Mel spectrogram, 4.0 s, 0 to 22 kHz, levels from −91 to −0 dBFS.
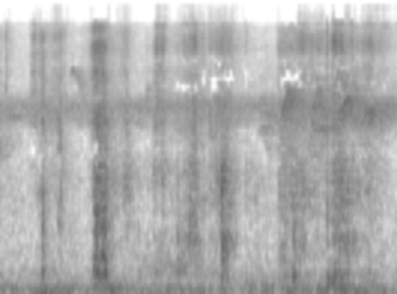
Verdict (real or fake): real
